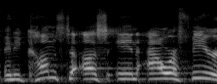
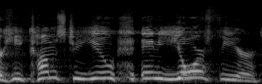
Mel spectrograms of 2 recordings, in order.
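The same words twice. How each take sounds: First: Said in the usual way. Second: Slower, leaning hard on "your" in "in your fear"; slow down and press "your" home to the listener; "your" drawn out and stressed, turning it personal. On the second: Shown as a demonstration.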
